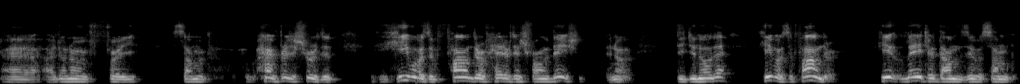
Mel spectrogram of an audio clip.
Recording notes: This recording is from our webinar which was held February 11.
